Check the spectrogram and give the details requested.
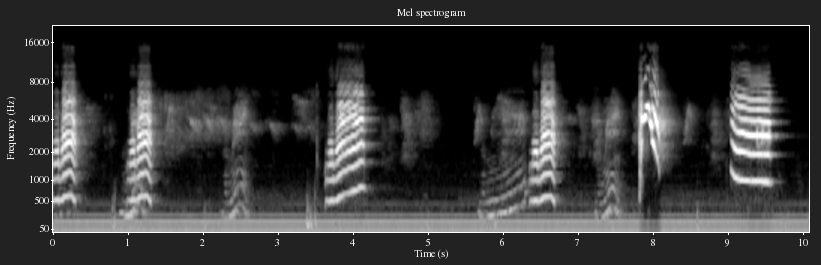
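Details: Pet Indian ringneck parakeet repeatedly saying "mummy": bright, high, two-syllable harmonic utterances, several seconds apart, each with a rising-then-falling pitch, against a steady low electrical hum.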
